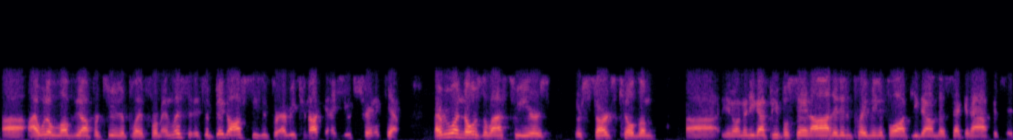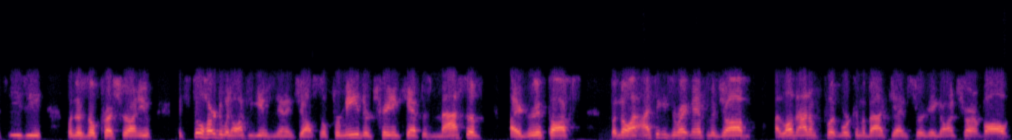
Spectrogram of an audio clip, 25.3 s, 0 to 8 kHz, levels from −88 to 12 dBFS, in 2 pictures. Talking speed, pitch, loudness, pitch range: 260 wpm, 145 Hz, -24 LUFS, 135-155 Hz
